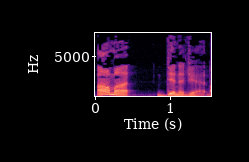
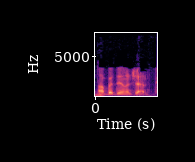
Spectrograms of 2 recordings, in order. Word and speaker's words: Ahmadinejad: I was wondering if I haven't heard all the press statements on Ahmadinejad. Is that pronounced correctly? – It's I got to look at my notes because I had to write it down myself. Yes, yeah. – It's Ahmadinejad. – Ahmadinejad.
